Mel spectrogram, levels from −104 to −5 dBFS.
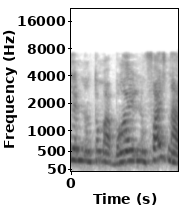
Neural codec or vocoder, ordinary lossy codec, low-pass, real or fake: none; none; 7.2 kHz; real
